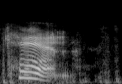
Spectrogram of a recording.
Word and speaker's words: can: Thì nếu mà trước tới bây giờ các bạn đọc là can thì các bạn hãy cố gắng sửa lại cái aspiration của letter K khi đứng đầu. Đấy, còn trước giờ các bạn đọc là A thì các bạn hãy cố gắng đọc là âm A, có nghĩa là can.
